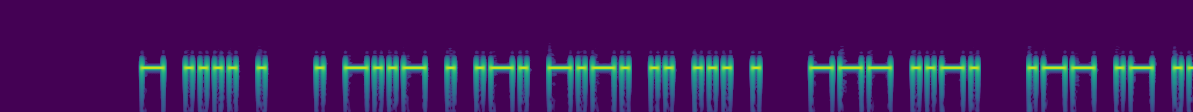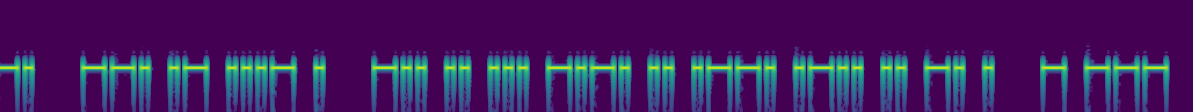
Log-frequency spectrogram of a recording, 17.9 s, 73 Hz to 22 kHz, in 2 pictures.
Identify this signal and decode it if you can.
Morse code, heard as a keyed tone, about 22 wpm, 700 Hz. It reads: THE EXERCISE OF WAR GAVE DISCIPLINE TO
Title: Sentences from Top 1000 Words - Review Part 6 - 22wpm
